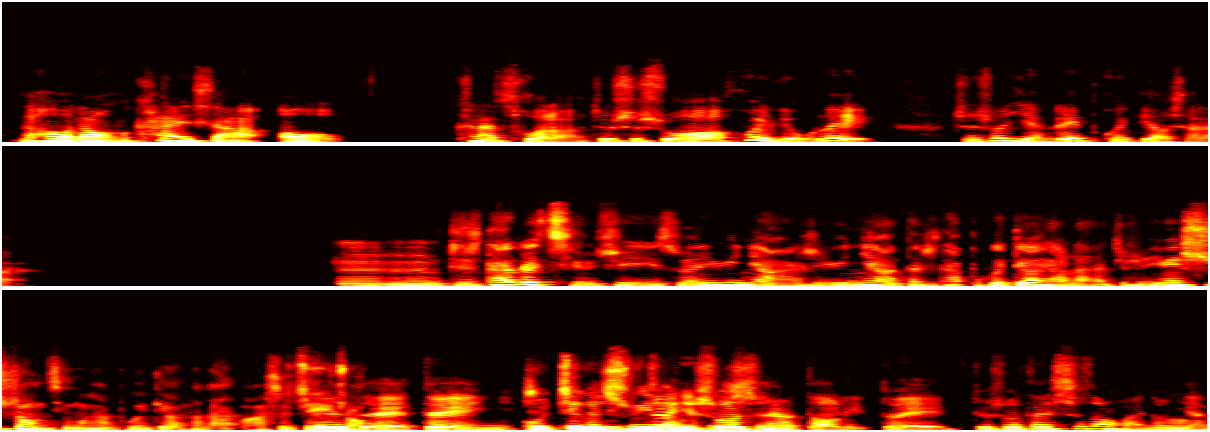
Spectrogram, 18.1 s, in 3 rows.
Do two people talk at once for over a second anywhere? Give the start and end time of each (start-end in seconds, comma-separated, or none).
14.6-16.0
